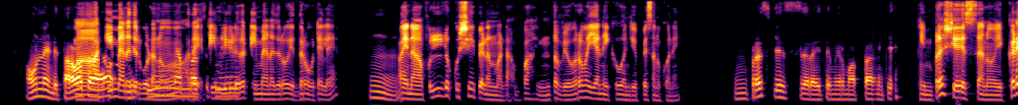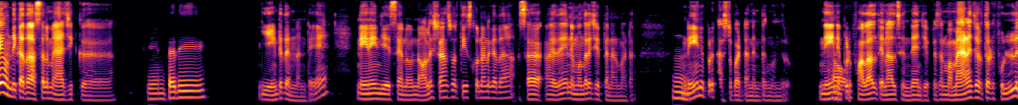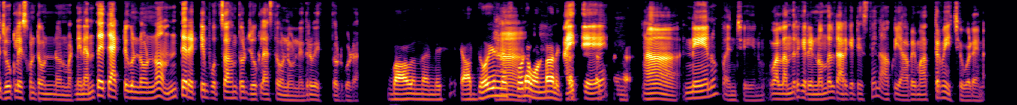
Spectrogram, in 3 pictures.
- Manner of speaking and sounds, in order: in English: "టీం మేనేజర్"; in English: "టీం మెంబర్స్‌కి"; in English: "టీం లీడర్"; in English: "ఇంప్రెస్"; in English: "ఇంప్రెస్"; drawn out: "మ్యాజిక్"; in English: "మ్యాజిక్"; drawn out: "ఏంటది?"; in English: "నాలెడ్జ్ ట్రాన్స్‌ఫర్"; in English: "మేనేజర్"; in English: "ఫుల్ జోక్‌లు"; in English: "యాక్టివ్‌గా"; in English: "జోక్‌లు"; in English: "జోయల్నెస్"; in English: "టార్గెట్"
- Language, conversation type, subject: Telugu, podcast, మీ తొలి ఉద్యోగాన్ని ప్రారంభించినప్పుడు మీ అనుభవం ఎలా ఉండింది?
